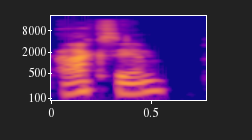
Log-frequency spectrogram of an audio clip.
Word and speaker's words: Axiom: We got Rhea Ripley, Naomi, Grayson Waller, Seth frickin' Rollins, Axiom. Did I say that right? – Yeah, Axiom.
